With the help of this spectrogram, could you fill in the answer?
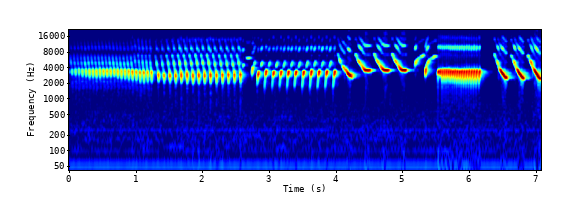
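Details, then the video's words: Domestic canary with sharp chirps and rolled trills: a steady buzzy trill, then repeated falling notes, fluting swoops, a short pure sustained whistle, and final downslurred chirps. "Kenari GACOR PANJANG Cuit CUIT EMOSI"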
